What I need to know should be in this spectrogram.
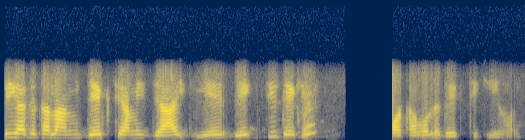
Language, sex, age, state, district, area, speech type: Bengali, female, 45-60, West Bengal, Hooghly, rural, conversation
